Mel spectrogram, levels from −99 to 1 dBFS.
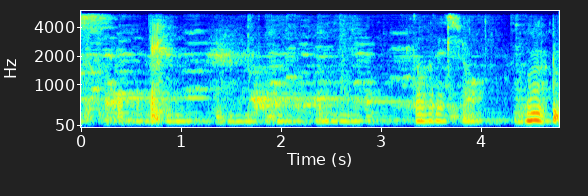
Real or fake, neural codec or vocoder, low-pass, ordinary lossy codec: fake; vocoder, 22.05 kHz, 80 mel bands, HiFi-GAN; 5.4 kHz; none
